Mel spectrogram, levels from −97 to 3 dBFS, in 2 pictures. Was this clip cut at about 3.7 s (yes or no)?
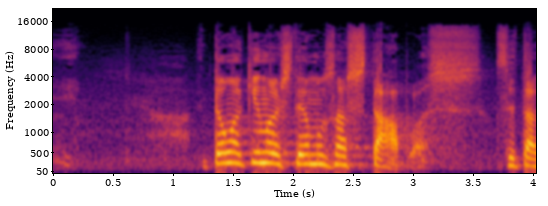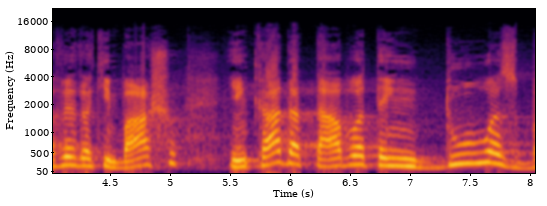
yes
